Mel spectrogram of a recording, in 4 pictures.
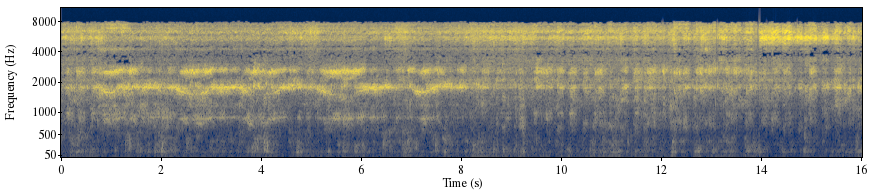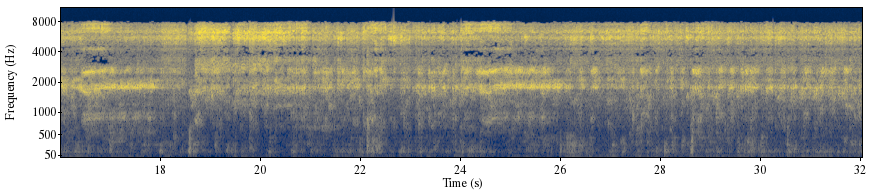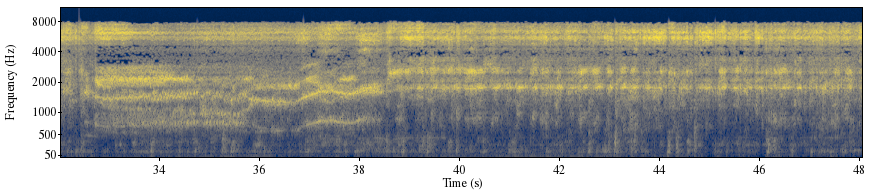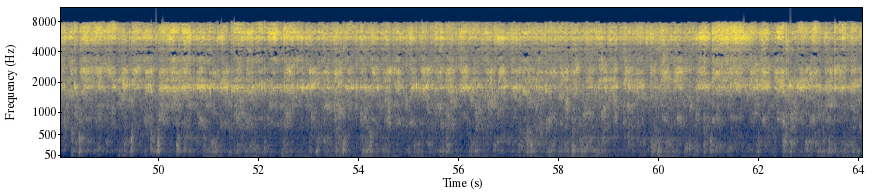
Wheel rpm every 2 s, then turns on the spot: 230, 230, 230, 230, 230, 230, 230, 230, 230, 230, 240, 230, 230, 230, 230, 230, 180, 160, 190, 230, 230, 230, 230, 230, 230, 230, 230, 230, 230, 230, 230, 230.
none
